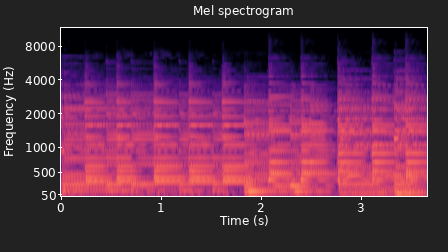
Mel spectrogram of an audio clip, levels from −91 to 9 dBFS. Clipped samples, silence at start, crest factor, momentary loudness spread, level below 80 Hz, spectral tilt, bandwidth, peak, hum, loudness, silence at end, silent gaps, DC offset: under 0.1%; 0 s; 14 dB; 2 LU; -44 dBFS; -8 dB/octave; 7.2 kHz; -8 dBFS; none; -21 LUFS; 0 s; none; under 0.1%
